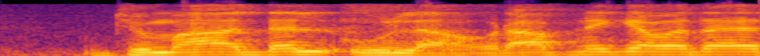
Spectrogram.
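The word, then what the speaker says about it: جمادی الاولیٰ: جماد ال جیم پر پیش ہے جماد الاولا.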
